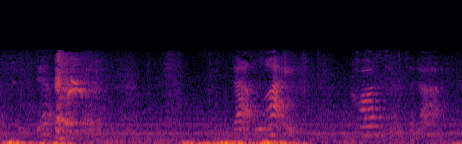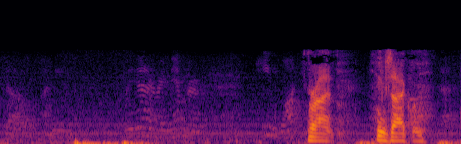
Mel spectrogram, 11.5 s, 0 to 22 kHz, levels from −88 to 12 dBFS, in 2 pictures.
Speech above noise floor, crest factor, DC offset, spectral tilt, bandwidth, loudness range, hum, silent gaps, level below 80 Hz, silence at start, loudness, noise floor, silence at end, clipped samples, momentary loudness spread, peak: 28 dB; 26 dB; under 0.1%; -8 dB/octave; 5.4 kHz; 18 LU; none; none; -34 dBFS; 0 s; -25 LUFS; -48 dBFS; 0 s; under 0.1%; 28 LU; -2 dBFS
